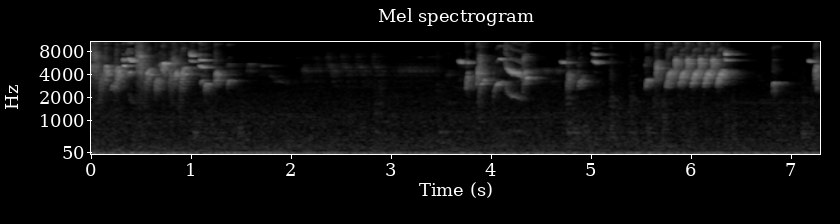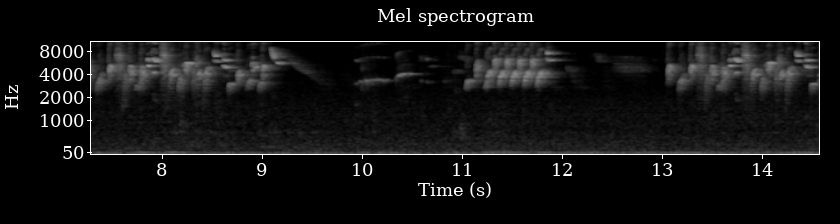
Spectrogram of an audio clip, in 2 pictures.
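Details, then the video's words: European goldfinch in campero-style song, delivering rapid, high, jangling twittering phrases with liquid trills and chips, in about six bursts broken by brief gaps. "El Jilguero BiH 21"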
